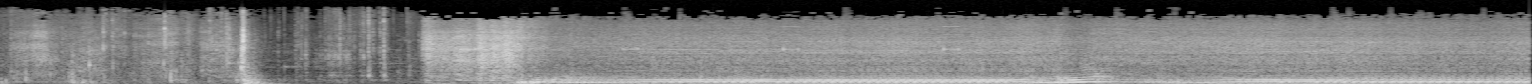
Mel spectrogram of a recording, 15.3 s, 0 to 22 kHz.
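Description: Infiniti G35's 3.5-litre V6 cranking and catching about four seconds in, then idling with a misfire (random misfire, code P0300). The idle dips and picks up again briefly around eleven seconds in. Before the start there are clicks and knocks from the driver getting into the car.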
